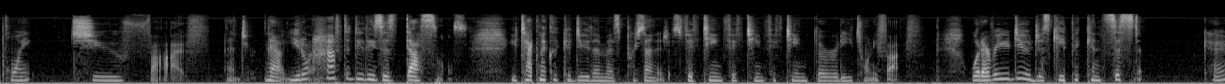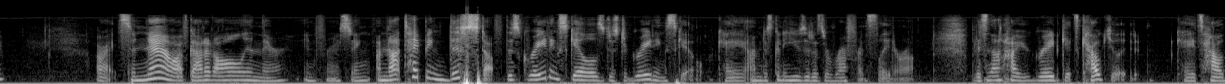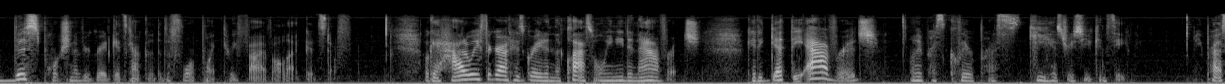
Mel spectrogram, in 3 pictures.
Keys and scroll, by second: 1.4 ., 2.6 2, 3.3 5, 3.8 Return, 10.4-11.2 typing, 16.4 ^, 16.8 Up, 17.1 ^, 24.9 Up, 32.8 ^, 35.2 Up.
